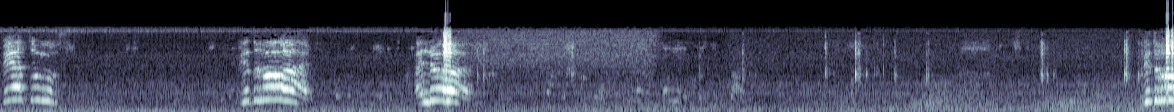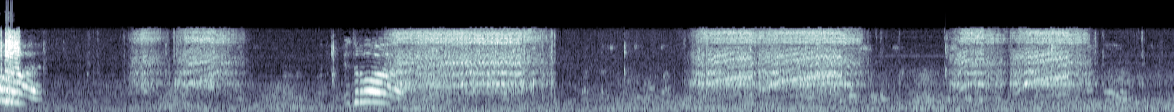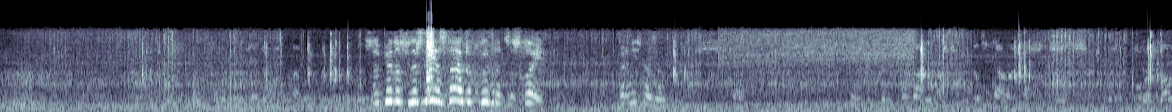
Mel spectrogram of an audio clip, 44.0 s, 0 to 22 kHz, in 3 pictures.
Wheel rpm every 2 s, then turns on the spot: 0, 0, 0, 0, 0, 0, 0, 0, 30, 30, 130, 60, 80, 90, 0, 20, 10, 10, 20, 20, 10, 20.
30-32 34-44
